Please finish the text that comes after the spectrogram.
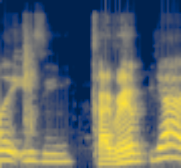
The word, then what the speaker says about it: Kyirrim: yeah, but I have to write in parentheses like it's pronounced Kyrim because I've had people on stage be like Kyrie.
